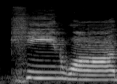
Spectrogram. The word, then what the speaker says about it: quinoa: get some of those and then I got Keen W that's how you pronounce it I figured it out it's called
